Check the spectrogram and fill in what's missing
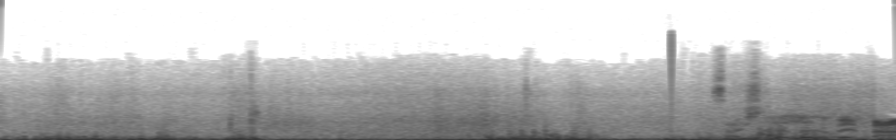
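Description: Strong wind gusting across the microphone at a swaying suspension bridge on a snowy, rainy New Zealand walking track, a loud continuous low roar throughout.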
